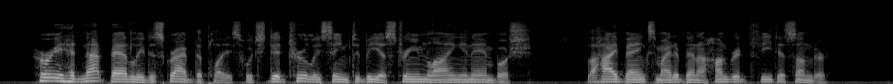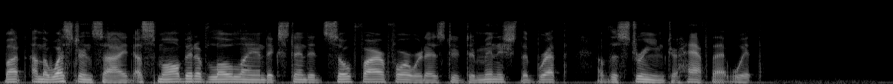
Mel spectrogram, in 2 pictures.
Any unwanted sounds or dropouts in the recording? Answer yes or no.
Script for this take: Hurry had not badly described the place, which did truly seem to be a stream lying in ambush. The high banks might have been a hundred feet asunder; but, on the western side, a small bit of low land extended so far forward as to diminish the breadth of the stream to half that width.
no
